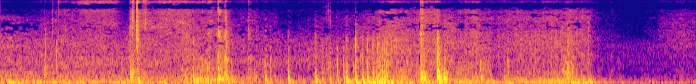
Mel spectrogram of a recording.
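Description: Handling and rustling noise from someone getting into a car's driver's seat with a phone in hand, with several sharp clicks and knocks, the loudest about four seconds in. It stops abruptly about six seconds in.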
